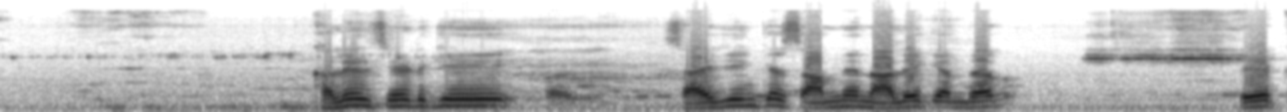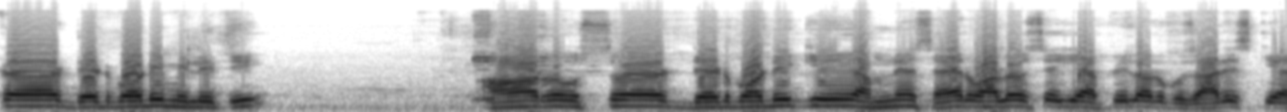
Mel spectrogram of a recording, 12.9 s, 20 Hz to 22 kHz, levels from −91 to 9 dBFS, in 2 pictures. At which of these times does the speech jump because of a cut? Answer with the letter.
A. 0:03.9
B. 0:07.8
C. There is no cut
C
